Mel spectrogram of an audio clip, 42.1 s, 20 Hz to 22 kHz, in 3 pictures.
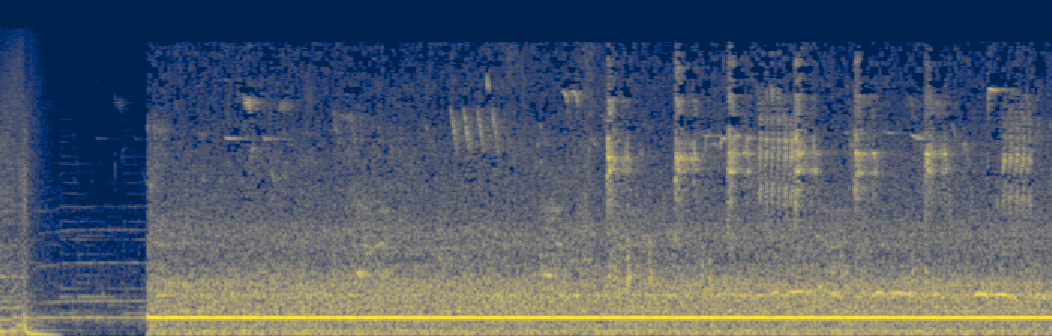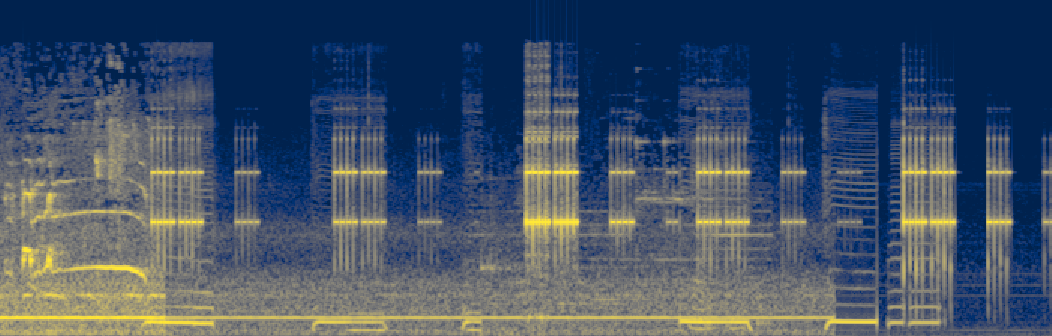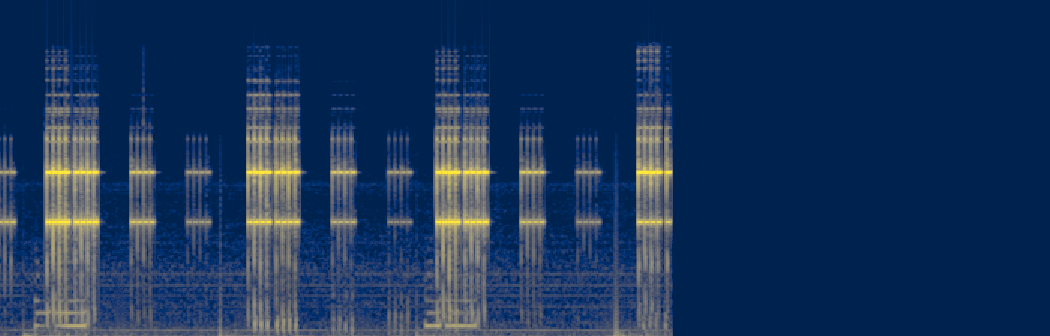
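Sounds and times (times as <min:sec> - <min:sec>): steady low hum: 0:02.0 - 0:36.5
mobile phone ringtone beeping: 0:16.0 - 0:17.5, 0:18.2 - 0:20.4, 0:21.0 - 0:37.0.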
